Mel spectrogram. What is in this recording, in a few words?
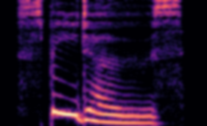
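"speedos", English, British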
